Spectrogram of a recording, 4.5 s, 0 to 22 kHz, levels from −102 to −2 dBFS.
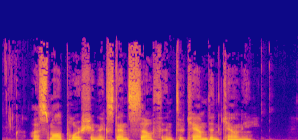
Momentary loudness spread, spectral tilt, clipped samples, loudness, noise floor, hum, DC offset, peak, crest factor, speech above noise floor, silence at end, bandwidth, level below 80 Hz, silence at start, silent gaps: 10 LU; -4 dB/octave; under 0.1%; -19 LUFS; -56 dBFS; none; under 0.1%; -2 dBFS; 18 dB; 37 dB; 0.7 s; 16 kHz; -34 dBFS; 0.15 s; none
